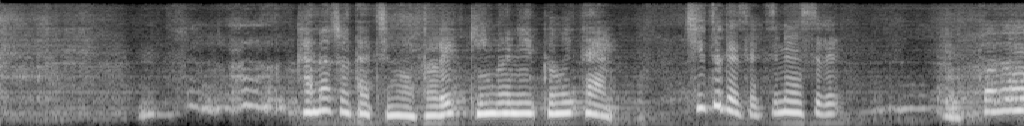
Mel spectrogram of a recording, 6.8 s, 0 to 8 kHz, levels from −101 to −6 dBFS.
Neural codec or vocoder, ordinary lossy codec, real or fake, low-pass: codec, 24 kHz, 1 kbps, SNAC; none; fake; 7.2 kHz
